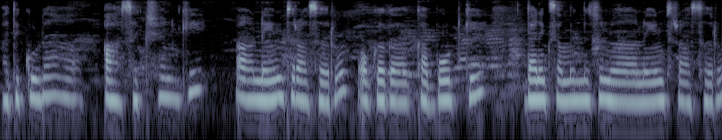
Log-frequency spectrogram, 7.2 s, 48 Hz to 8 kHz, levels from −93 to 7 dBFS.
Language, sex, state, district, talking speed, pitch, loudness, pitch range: Telugu, female, Andhra Pradesh, Visakhapatnam, 125 wpm, 210 Hz, -33 LUFS, 200-230 Hz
